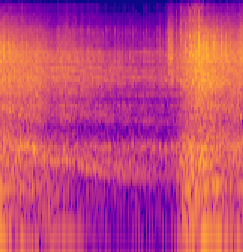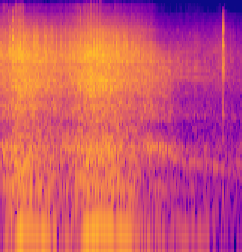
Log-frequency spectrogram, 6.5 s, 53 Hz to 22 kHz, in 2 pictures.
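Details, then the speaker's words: Base 2009 Fiat 500 1.25 petrol four-cylinder at 230,000 miles, barely started in nine months (one 10-minute run five months ago). Idles evenly, revs cleanly a couple of times and drops back without stumbling; sounds healthy. "What a unit. I'm amazed at how good it still sounds."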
